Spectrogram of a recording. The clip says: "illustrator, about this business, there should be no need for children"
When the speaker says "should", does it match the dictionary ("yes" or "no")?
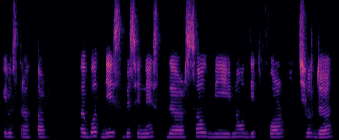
no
